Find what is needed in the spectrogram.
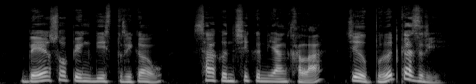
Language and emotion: Bodo, disgusted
